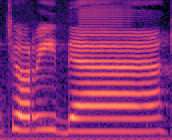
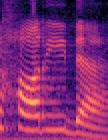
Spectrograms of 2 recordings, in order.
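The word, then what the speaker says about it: Chorida: Assalamualaikum Kak Corida. Corida ya? Teman-teman dulu ngomongnya begitu. mana? Corida. Padahal bukan ya. Nyebutnya gimana? Horida. Horida. Emang ejaan lama ya? Oh gitu. Bukan Co jadinya ya.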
